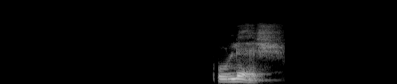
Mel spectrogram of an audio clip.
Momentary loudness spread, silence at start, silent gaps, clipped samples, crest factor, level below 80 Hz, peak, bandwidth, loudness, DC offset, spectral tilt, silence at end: 16 LU; 2.2 s; none; under 0.1%; 22 dB; -72 dBFS; -8 dBFS; 7.2 kHz; -24 LUFS; under 0.1%; -5.5 dB/octave; 1.15 s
